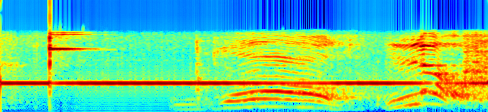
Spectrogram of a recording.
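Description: A steady high-pitched tone runs throughout. There is a sharp click a quarter of a second in, and a short wordless voice sound, rising and falling, about a second in.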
